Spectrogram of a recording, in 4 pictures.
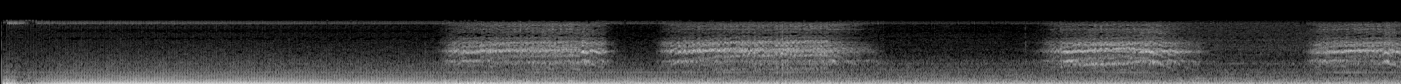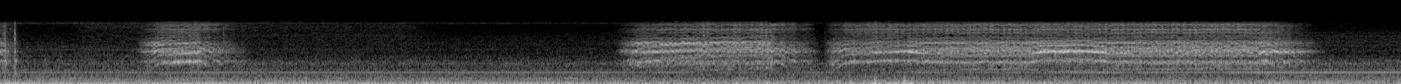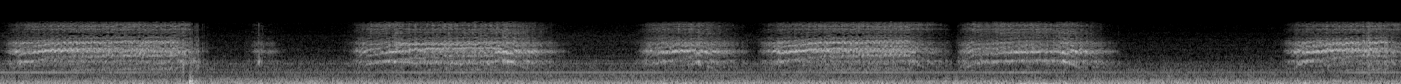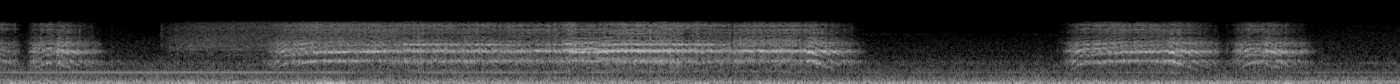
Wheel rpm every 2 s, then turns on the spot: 0, 0, 90, 100, 30, 80, 50, 30, 10, 0, 100, 130, 160, 60, 110, 30, 90, 50, 110, 50, 60, 30, 80, 160, 160, 30, 70, 20.
none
